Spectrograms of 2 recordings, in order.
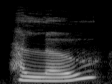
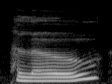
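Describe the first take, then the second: Both takes have the same delivery.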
